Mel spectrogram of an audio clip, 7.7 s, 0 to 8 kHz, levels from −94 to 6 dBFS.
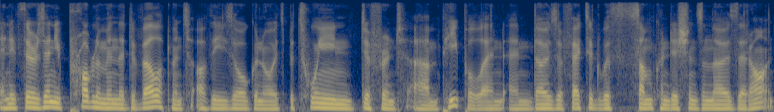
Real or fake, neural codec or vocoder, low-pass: real; none; 7.2 kHz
